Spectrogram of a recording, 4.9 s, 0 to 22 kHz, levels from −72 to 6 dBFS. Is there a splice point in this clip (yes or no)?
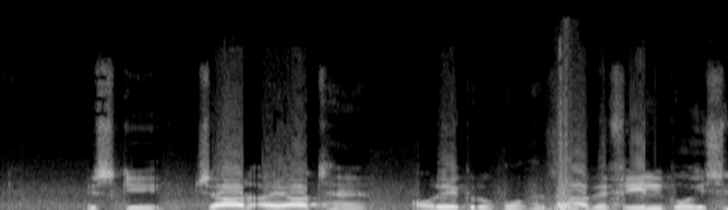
yes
